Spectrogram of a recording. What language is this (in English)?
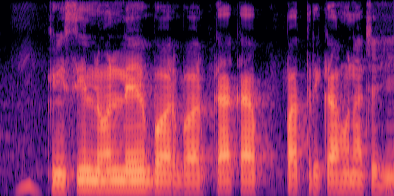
Chhattisgarhi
